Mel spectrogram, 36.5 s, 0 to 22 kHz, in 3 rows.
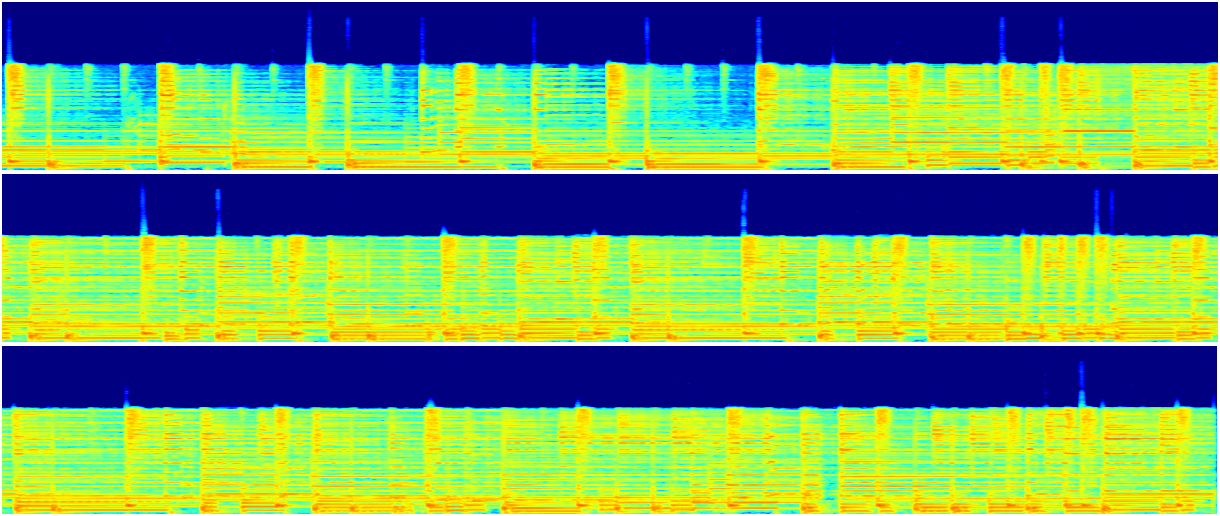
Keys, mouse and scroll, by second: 1.1 click, 2.7 click, 5.5 middle click, 8.7 click, 10.8 click, 12.1 click, 14.2 scroll up 1, 14.4 click, 17.4 click, 21.9 click, 22.2 click, 25.0 click, 29.1 click, 30.9 click, 34.3 click, 34.5 click, 34.6 double click.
